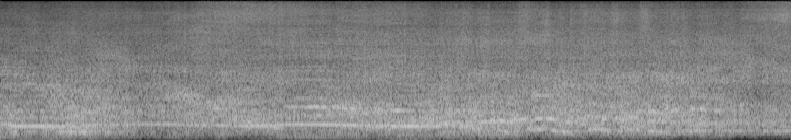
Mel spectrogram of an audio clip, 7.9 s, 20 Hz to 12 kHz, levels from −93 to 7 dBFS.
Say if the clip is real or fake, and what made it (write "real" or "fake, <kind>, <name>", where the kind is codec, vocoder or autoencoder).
fake, autoencoder, DAC-VAE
